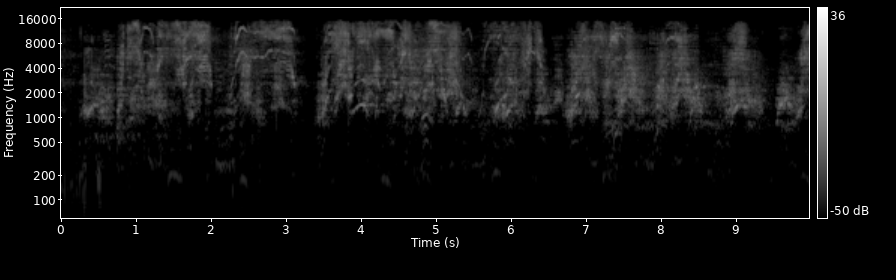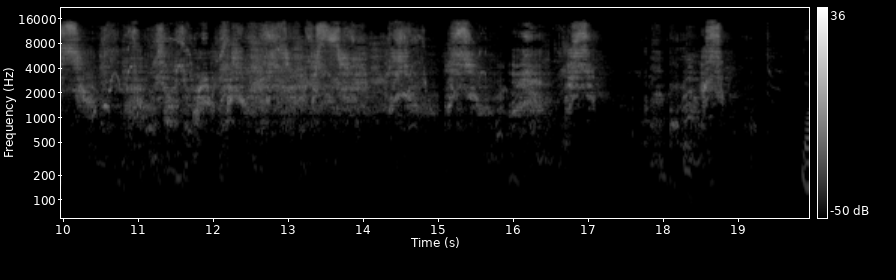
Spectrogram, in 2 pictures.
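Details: Young monkey screeching as its mother abuses it, the youngster running to a big monkey; dense run of harsh, high, broadband screams and squeals, about eighty-seven bursts a minute, fairly quiet and irregular throughout.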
